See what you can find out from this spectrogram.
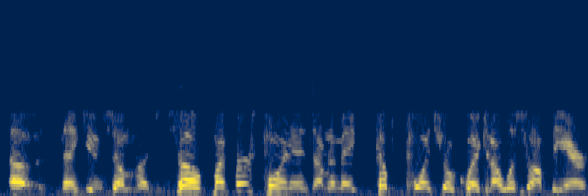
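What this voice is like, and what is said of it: Hoarse, strained voice. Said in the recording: “Sorry about my voice. I lost it. I went to the game today, and sorry I lost it.”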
